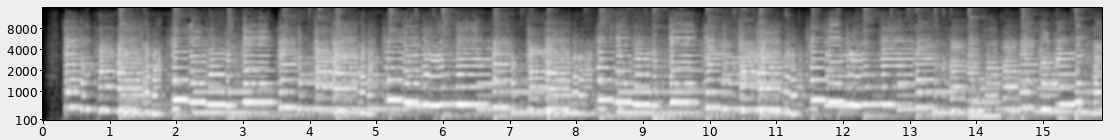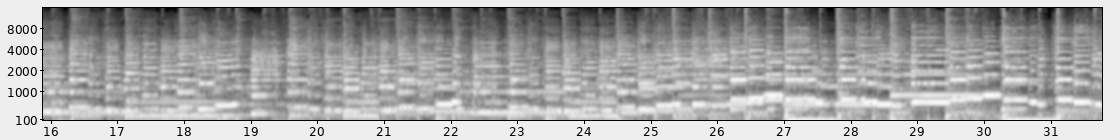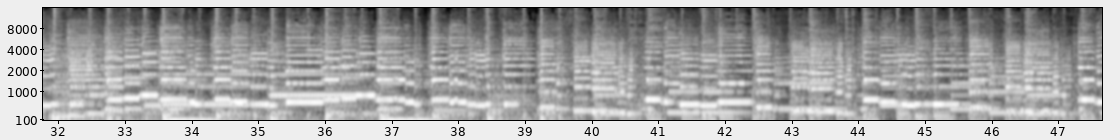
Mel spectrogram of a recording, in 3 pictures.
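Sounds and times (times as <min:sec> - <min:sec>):
hornpipe folk tune: 0:00.1 - 0:47.6.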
